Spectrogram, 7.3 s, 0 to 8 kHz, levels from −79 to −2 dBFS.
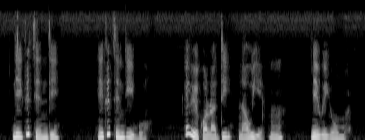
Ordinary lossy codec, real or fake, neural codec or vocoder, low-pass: AAC, 32 kbps; real; none; 7.2 kHz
